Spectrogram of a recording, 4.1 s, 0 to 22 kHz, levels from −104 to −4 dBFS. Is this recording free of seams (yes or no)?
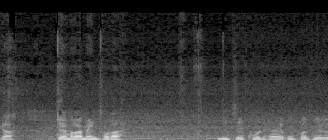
yes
